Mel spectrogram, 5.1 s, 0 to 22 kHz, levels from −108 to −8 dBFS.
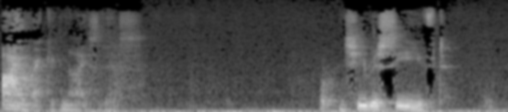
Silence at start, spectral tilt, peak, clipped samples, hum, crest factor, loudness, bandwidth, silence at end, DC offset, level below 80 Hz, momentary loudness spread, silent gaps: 0 s; -5 dB/octave; -10 dBFS; under 0.1%; none; 20 dB; -28 LUFS; 16.5 kHz; 0 s; under 0.1%; -48 dBFS; 22 LU; none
